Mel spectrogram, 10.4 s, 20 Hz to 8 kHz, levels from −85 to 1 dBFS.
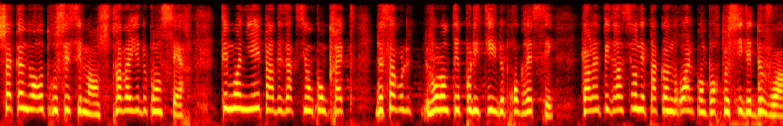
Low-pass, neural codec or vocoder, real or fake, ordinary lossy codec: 7.2 kHz; codec, 44.1 kHz, 2.6 kbps, SNAC; fake; none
